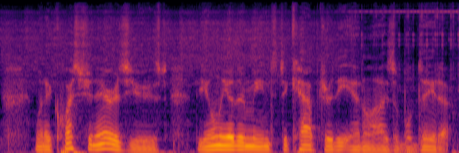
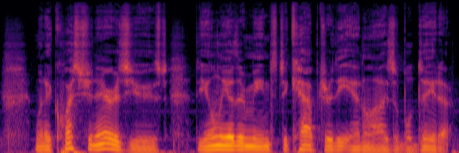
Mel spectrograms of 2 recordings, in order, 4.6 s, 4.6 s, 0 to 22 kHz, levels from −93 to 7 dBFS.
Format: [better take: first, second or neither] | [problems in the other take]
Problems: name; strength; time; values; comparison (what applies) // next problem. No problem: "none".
second | machinery noise; noticeable; throughout; 20 dB below the speech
